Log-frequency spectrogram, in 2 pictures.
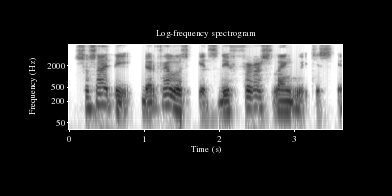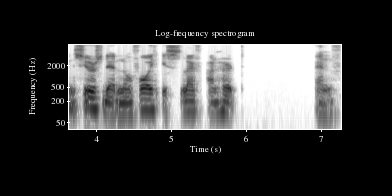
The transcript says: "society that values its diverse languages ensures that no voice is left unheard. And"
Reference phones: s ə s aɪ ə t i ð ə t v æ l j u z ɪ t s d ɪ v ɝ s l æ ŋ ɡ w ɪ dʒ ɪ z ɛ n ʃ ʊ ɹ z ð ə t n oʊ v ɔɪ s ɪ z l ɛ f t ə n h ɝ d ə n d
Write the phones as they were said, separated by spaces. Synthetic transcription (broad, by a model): s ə s aɪ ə t i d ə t f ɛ l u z ɪ t s d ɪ f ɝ s l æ ŋ ɡ w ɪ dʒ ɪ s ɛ n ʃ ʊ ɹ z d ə t n oʊ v ɔɪ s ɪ s l ɛ f t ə n h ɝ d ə n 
